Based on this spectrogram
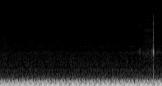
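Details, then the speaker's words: Car that had a misfire and vacuum leak, after spark plug check and hose replacement, warming up: low, even rumble at constant speed with no RPM surging or stumbling; healthy idle. "With the RPM starts going up and down, that means it's still acting up. But right now they look good. But right now it looks good."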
